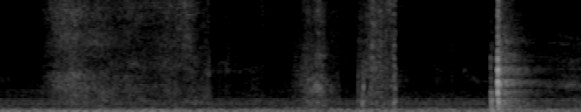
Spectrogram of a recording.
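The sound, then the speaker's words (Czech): Cards being shuffled and laid down during a card reading: a run of soft papery riffling swishes, then a sharp snap as a card lands, with faint shuffling continuing. No voices. “Padají karty rodinného štěstí, rodina.”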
